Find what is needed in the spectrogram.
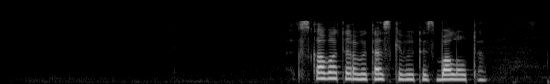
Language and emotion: Russian, neutral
